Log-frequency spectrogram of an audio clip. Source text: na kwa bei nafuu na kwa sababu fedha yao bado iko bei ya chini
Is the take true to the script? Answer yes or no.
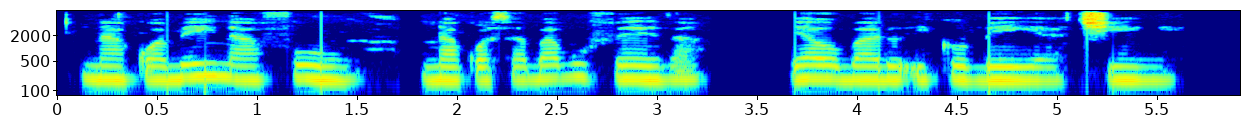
yes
